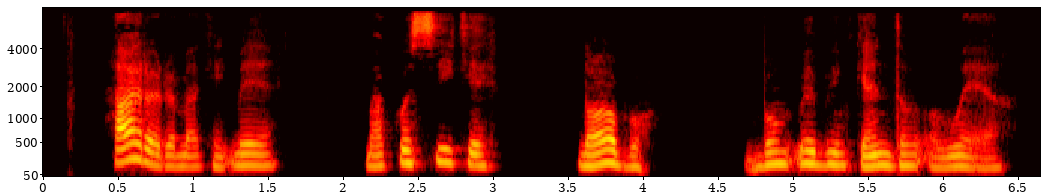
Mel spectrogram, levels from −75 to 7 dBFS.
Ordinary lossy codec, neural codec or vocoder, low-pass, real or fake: MP3, 48 kbps; codec, 16 kHz, 0.5 kbps, X-Codec, WavLM features, trained on Multilingual LibriSpeech; 7.2 kHz; fake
